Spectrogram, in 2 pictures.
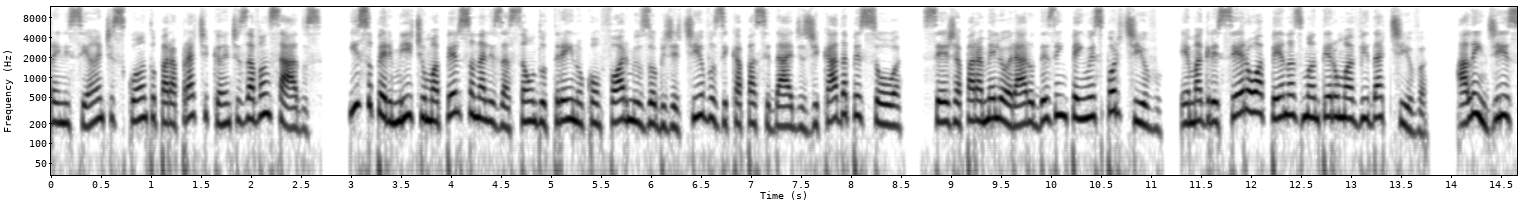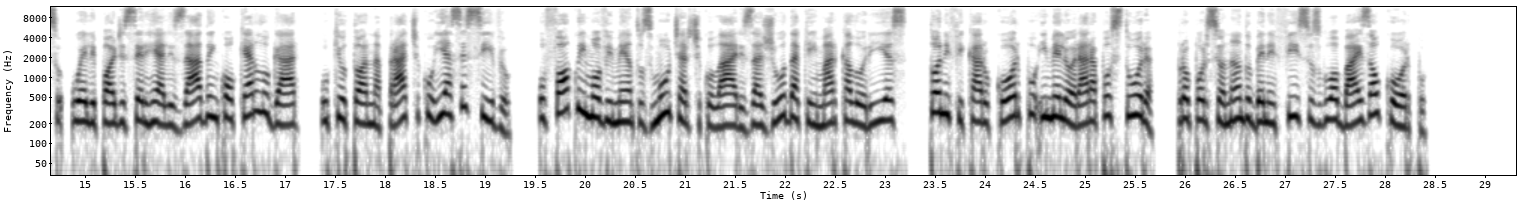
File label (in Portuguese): narracao funcional; treinamento funcional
